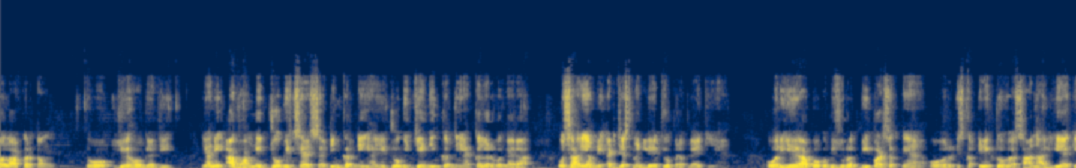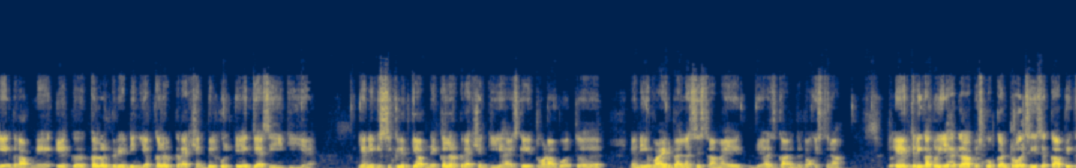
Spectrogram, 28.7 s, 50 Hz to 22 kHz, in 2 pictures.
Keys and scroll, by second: 15.8 Delete, 27.9 ctrl+c.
